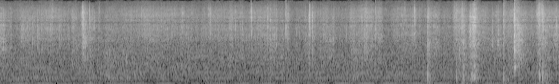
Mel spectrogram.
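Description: Faint handling noise: soft rustling of gauze and Velcro straps being wrapped and pressed over the arm, with a few light taps and clicks near the end, over a low steady hum.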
